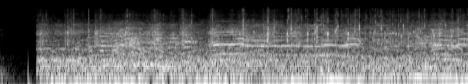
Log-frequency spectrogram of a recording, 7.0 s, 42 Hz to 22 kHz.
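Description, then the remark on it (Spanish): Brea de Aragón football fans celebrate their team's 0–1 away victory at Arnedo, a loud crowd of many voices shouting and chanting together in a continuous, dense roar that starts abruptly and stays strong throughout. “escuchen cómo celebra la afición de Hebrea una afición, una victoria.”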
